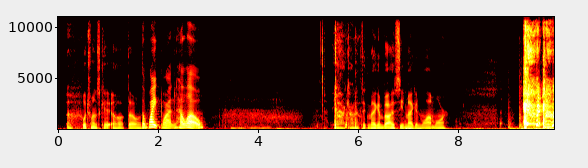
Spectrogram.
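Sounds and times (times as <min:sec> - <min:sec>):
speech: 0:00.5 - 0:03.1, 0:06.1 - 0:07.8
person coughing harshly: 0:05.5 - 0:06.1, 0:09.3 - 0:09.9.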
